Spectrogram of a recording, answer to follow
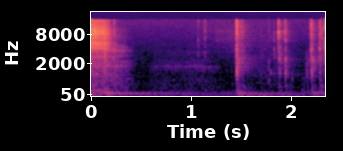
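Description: A few faint computer keyboard keystrokes in a quiet room: a single key about one and a half seconds in, then a few in quick succession near the end.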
